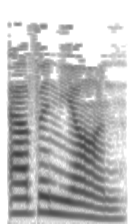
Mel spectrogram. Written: avignon

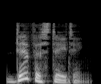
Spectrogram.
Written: devastating

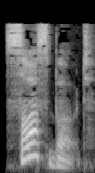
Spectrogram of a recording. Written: sauceboat

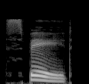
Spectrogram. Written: spayed

